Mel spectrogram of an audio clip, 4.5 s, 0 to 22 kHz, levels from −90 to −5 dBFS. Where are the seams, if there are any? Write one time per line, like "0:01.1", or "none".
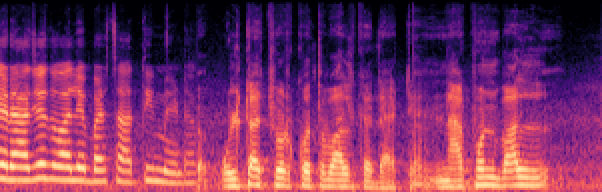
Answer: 0:01.6
0:03.2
